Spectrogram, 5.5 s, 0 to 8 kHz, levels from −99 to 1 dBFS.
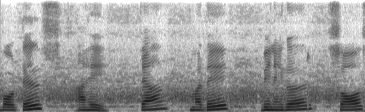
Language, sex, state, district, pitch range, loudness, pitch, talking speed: Marathi, male, Maharashtra, Mumbai Suburban, 190-225 Hz, -15 LUFS, 200 Hz, 75 wpm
